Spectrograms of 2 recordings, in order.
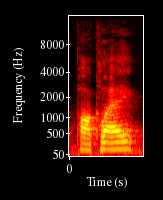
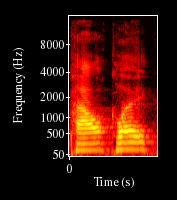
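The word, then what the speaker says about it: Paul Klee: other types of table top type pieces uh paul clay and actually his name is pronounced pal clay uh pat you know he did painting but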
